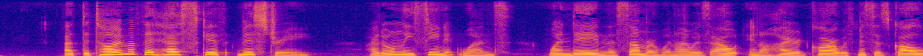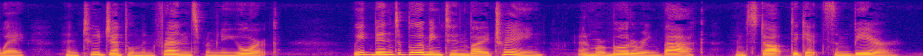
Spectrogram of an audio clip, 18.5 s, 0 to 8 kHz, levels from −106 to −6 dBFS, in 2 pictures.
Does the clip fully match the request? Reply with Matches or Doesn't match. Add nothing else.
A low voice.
Doesn't match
